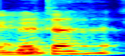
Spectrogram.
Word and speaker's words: Goethe: Well, you probably can pronounce that one right. Van Goethe? Yeah, Goethe.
